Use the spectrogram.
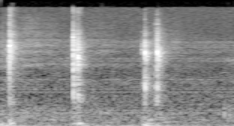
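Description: A few quiet, separated keystrokes on a computer keyboard, close but soft, with pauses between taps and no voices.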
